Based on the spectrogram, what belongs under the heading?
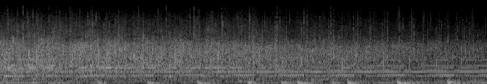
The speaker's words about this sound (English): Welch wipes another tear from his eyes, and McCarthy looks around, shocked, as the audience in the hearing room suddenly bursts into applause.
